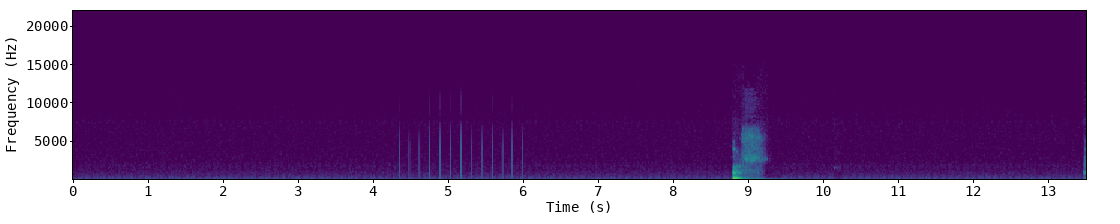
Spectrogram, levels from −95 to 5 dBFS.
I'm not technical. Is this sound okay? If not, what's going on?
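No. There is a train of clicks from 4.33 to 6.00 seconds: about fifteen sharp ticks, evenly spaced at roughly seven per second, sitting on top of the speech and standing out clearly above it. Because the clicks are so alike and so regular, something is likely injecting a repeated electrical pulse into the recording, such as interference from nearby equipment or a faulty connection or power supply. After 6.00 seconds the ticking stops.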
